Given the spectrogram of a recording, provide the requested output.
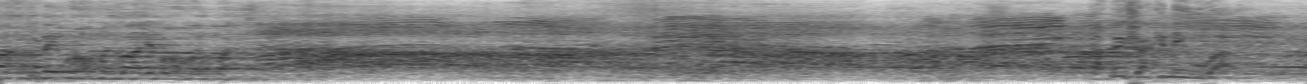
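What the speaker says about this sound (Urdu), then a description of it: "اس سے بھی بلند سلوات پڑھے محمد والے محمد پر." A large crowd at a Muharram majlis in Lahore chants salawat together, loud and sustained, a dense mass of overlapping voices in unison.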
